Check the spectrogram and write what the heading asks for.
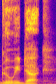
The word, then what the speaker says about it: geoduck: The geoduck, pronounced gooey duck, is the world's largest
